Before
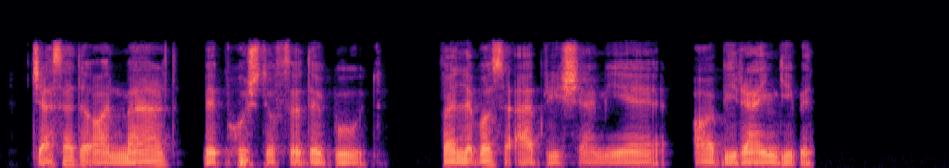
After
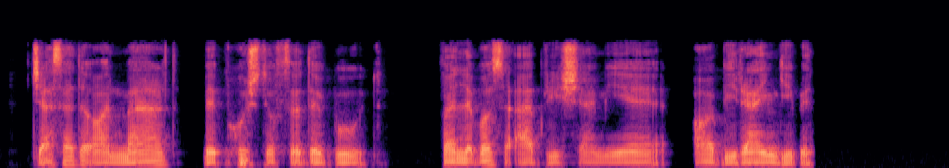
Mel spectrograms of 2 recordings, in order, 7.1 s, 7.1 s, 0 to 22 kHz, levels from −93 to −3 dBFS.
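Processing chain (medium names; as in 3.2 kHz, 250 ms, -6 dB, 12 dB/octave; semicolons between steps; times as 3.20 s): treble shelf 6.9 kHz +11 dB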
